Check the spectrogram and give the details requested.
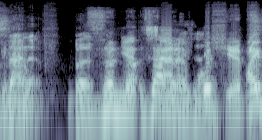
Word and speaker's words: Zanuff: Jade, Who is Chip Zanuff? that is correct. That can't be how you pronounce his last name.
